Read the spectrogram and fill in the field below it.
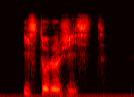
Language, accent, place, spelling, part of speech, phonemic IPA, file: French, France, Lyon, histologiste, noun, /is.tɔ.lɔ.ʒist/, LL-Q150 (fra)-histologiste.wav
- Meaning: histologist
